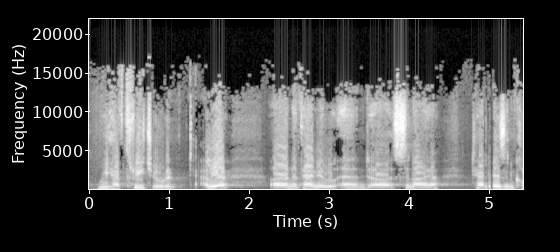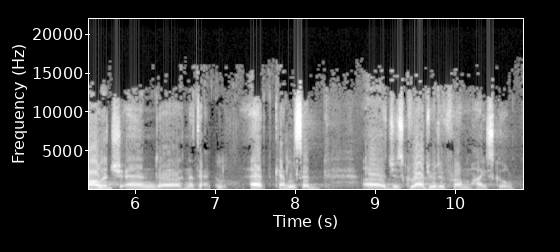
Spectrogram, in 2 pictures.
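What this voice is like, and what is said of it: Indian accent. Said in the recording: “I will still have my Indian accent. So if any of you have any problems understanding”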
